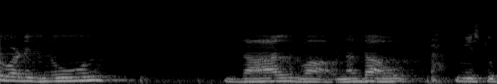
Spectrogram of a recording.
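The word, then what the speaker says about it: نادى: And it is pronounced as nada.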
